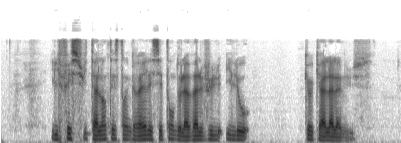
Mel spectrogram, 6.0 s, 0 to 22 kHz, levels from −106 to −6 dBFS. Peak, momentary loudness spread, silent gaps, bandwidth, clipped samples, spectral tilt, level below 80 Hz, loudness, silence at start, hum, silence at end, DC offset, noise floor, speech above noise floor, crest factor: -8 dBFS; 12 LU; none; 7.4 kHz; under 0.1%; -5 dB/octave; -58 dBFS; -27 LUFS; 0.8 s; none; 0.5 s; under 0.1%; -73 dBFS; 46 dB; 20 dB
